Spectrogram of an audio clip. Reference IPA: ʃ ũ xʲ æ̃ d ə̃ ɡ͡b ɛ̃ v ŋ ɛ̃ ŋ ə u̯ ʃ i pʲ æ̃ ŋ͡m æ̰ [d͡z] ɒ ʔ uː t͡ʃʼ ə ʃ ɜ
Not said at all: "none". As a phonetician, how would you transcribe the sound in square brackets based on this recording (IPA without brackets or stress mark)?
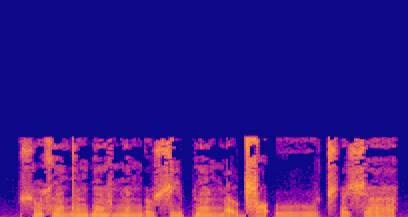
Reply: ɖ͡ʐ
